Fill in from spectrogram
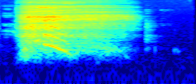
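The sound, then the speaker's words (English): A single long, airy sniff of the air drawn in through the nose, fairly loud, lasting over a second before trailing off into quiet with no talking. “You see the cannonballs around you, and then you take a nice long sniff of the air.”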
